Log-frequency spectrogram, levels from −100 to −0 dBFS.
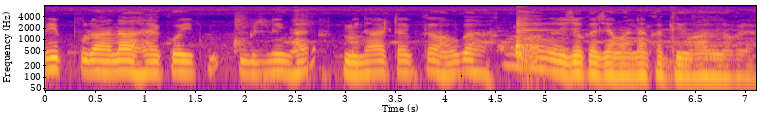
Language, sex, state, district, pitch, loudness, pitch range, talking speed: Hindi, male, Bihar, Saran, 130 Hz, -20 LUFS, 115-135 Hz, 170 wpm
